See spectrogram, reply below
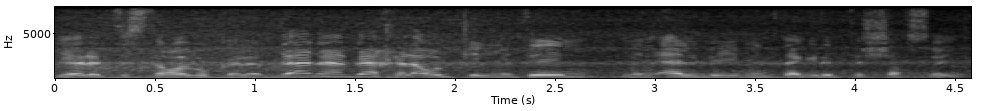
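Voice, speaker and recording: A man's voice: high-pitched, lively intonation, very fast, noisy background. A man in his sixties with an Egyptian Arabic accent gives emphatic, preachy motivational advice in a casual vlog, often saying "ya basha". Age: 60s. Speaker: vlogger giving life advice.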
